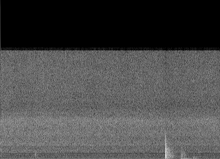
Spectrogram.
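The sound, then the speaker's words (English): Onions caramelizing with a splash of beer in a frying pan for a steak sandwich give off a steady, even sizzle and hiss, with one brief louder burst of crackle near the end. “if you're making a steak sandwich, to really caramelize your onions, best to add a bit of beer in there, and that'll help with the cooking.”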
